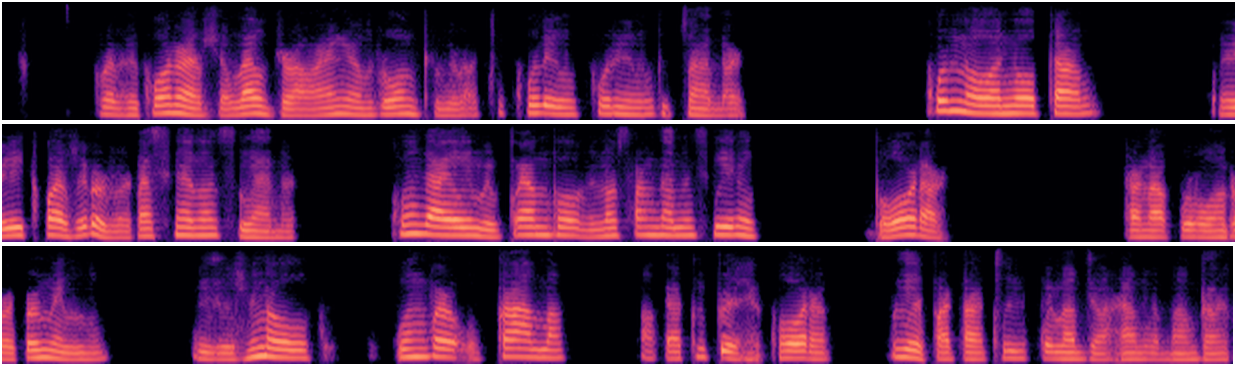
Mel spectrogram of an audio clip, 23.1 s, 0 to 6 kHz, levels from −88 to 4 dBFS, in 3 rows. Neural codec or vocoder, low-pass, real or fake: codec, 16 kHz, 0.5 kbps, FreqCodec, larger model; 5.4 kHz; fake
